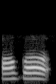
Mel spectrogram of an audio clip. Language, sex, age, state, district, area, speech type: Assamese, female, 18-30, Assam, Jorhat, urban, conversation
